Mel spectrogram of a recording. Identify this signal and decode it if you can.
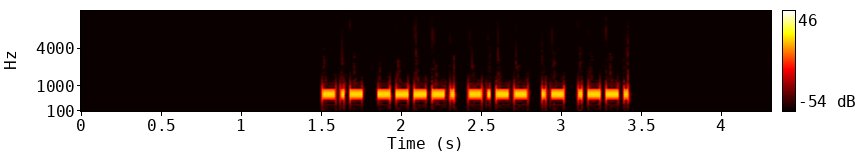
Morse code, heard as a keyed tone, about 44 wpm, 700 Hz. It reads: K9YAP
